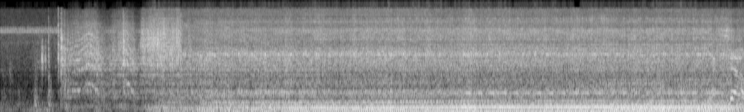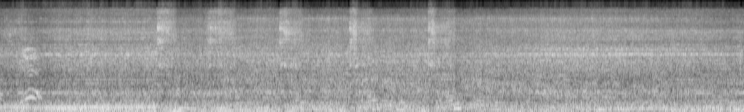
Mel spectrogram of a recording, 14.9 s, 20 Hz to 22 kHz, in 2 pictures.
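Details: MerCruiser 4.3 V6 boat engine, new block, suspect rebuilt carburetor, new fuel pump, possible water in fuel: brief cranking then catches into steady, slightly rough idle; hard start, water suspected, not confirmed.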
